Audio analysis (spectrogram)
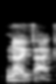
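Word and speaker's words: Nowak: And um the what happened after the brutal murder of Henry Novak. I know it's pronounced Novak because of his Polish origins even though it's N O W A K.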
